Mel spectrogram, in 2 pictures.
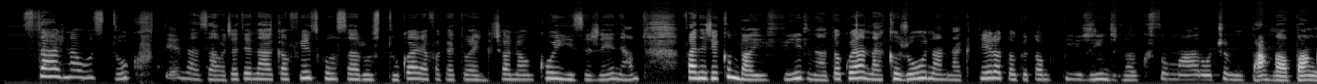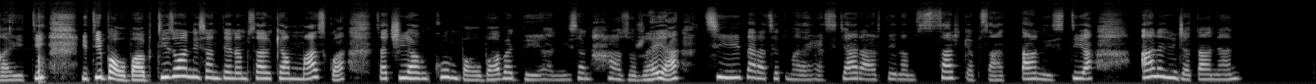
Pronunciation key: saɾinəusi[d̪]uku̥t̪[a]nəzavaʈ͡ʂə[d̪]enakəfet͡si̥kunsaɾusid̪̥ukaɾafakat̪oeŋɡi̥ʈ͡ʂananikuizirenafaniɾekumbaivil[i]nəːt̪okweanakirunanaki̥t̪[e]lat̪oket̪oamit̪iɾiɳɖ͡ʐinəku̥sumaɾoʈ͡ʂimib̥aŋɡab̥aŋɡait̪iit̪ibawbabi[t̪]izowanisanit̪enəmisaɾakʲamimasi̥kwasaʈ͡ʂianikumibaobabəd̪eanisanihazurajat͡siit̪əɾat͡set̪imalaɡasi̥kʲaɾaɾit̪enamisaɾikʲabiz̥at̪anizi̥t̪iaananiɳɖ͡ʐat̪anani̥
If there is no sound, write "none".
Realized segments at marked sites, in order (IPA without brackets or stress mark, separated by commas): d̪, e, t̪, i, e, t̪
